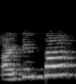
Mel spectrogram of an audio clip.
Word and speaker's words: Arkansas: 20oo uh 21 Aras I think it's really weird it's Arkansas but it sounds like it should be Aransas but Arkansas in Spanish is Aransas really yeah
